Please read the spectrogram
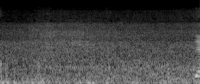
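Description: Wind rumbling on a handheld phone's microphone outdoors, a steady noise with no pauses.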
